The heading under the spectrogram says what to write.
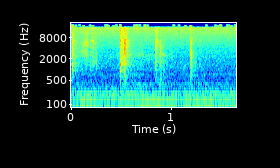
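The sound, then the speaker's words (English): An Aleister Crowley Toth tarot deck being shuffled: four short, crisp papery bursts spaced irregularly, riding over a steady low electrical hum, with no voices. “Now I have shuffled the cards and we shall ask again, Aleister Crowley Toth Deck, what do you think about that set?”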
